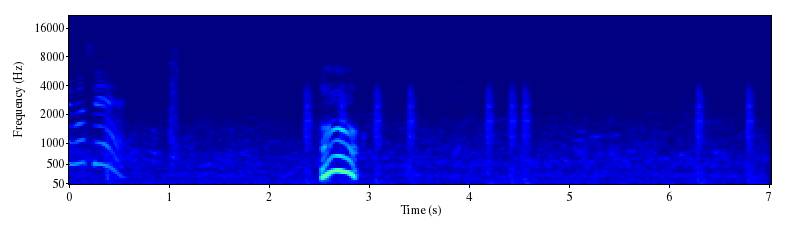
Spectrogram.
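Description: Short menu ticks sound as a cursor moves between items.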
